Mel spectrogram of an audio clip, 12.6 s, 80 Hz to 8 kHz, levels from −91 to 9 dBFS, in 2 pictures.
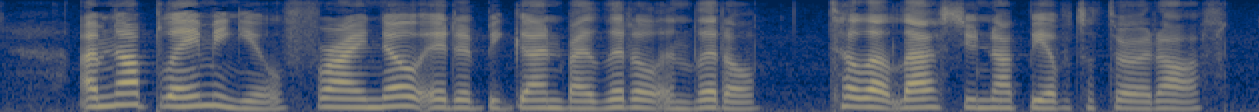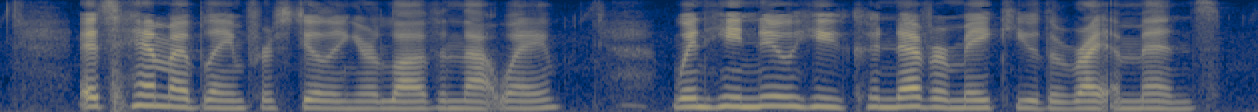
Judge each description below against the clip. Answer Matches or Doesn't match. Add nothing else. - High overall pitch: Matches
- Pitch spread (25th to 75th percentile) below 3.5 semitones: Matches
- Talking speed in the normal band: Doesn't match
